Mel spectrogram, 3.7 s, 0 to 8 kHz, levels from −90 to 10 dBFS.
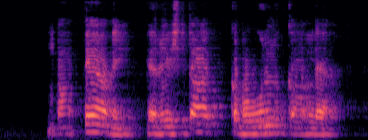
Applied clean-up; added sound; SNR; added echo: neural mask model DeepFilterNet 3.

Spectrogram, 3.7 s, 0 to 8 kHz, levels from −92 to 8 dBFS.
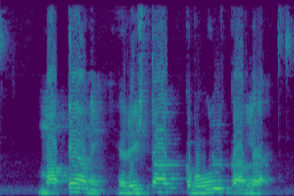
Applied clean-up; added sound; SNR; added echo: none; none; none; none.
